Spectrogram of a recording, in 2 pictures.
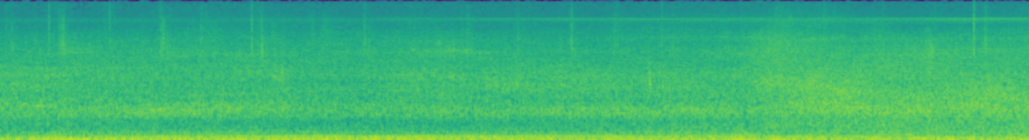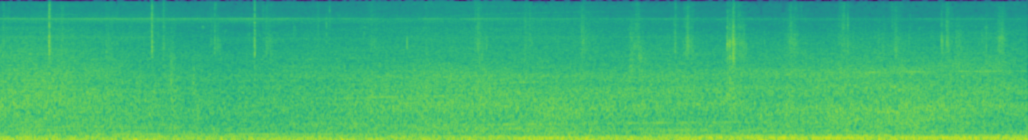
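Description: Roadside ambience picked up by a camera carried while walking: a steady low rumble, swelling slightly about eight seconds in and again near the end, with faint scattered clicks.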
